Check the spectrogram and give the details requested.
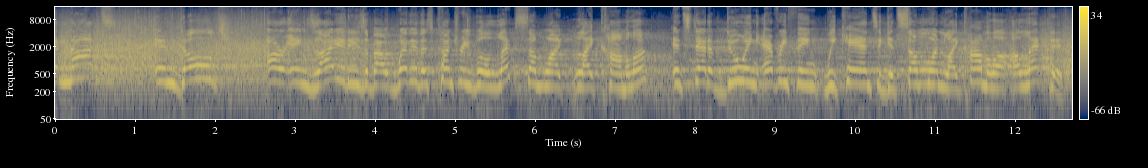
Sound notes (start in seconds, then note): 5.1 cheers and applause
